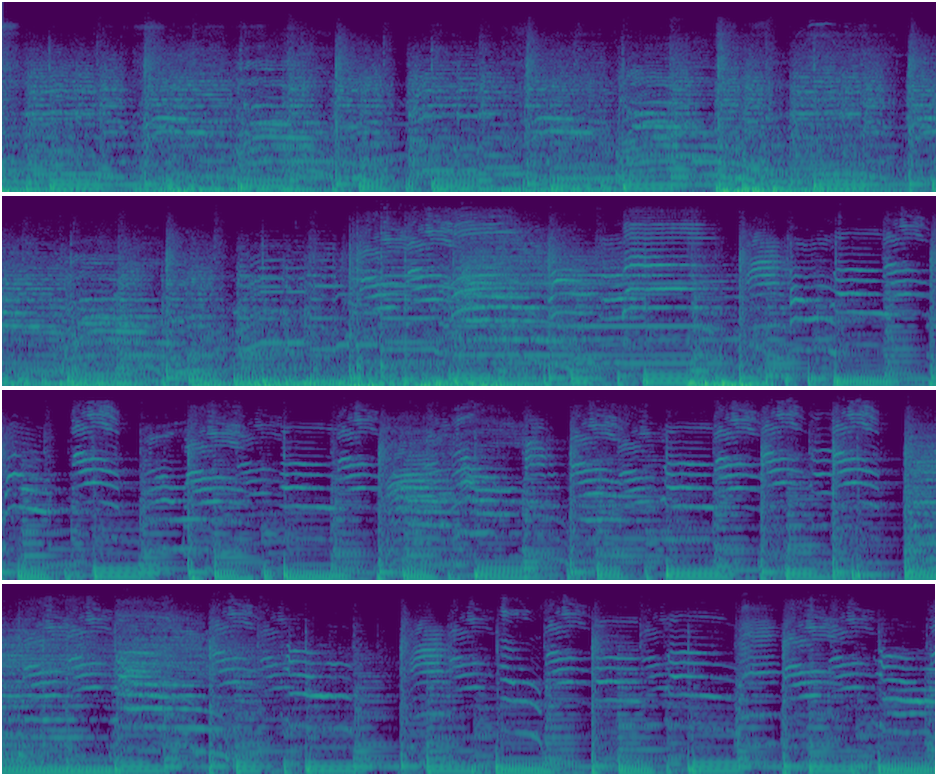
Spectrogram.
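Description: Meowing cats from the Jingle Cats video game, their calls arranged into a song over dense backing music, with steady, continuous melodic meows throughout.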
